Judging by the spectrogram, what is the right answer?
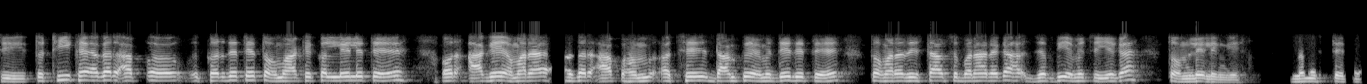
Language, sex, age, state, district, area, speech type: Hindi, male, 30-45, Uttar Pradesh, Ghazipur, rural, conversation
